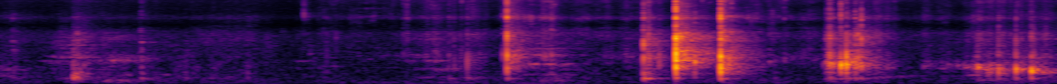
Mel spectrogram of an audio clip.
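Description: A person biting and chewing a crisp, crunchy snack held in the fingers: a few faint crunches at first, then several loud, sharp crunches in the second half.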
